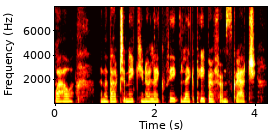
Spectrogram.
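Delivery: gentle, intimate, soft, soothing near-microphone murmur. Describing a video maker's style, the speaker imitates her soothing close-mic voice. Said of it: "she has like a soothing voice. Like she gets really close to the microphone".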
